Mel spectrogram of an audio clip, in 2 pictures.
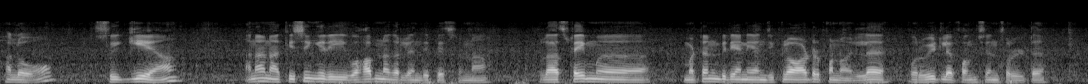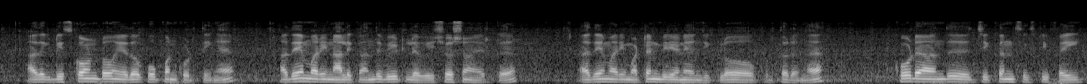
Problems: constant background noise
